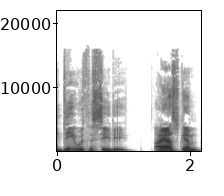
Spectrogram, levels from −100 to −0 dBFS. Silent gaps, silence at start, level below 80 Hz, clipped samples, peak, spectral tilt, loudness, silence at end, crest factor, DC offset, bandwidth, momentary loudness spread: 1.36-1.40 s; 0 s; -56 dBFS; under 0.1%; -4 dBFS; -4.5 dB/octave; -21 LUFS; 0.05 s; 18 dB; under 0.1%; 16.5 kHz; 14 LU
